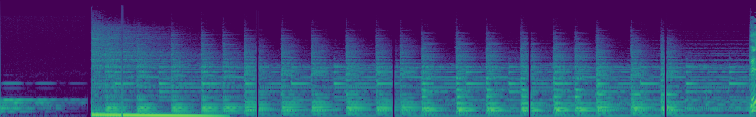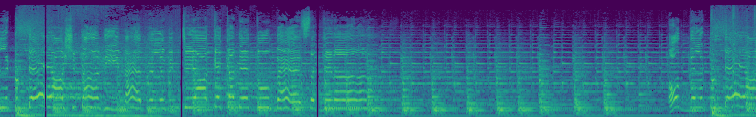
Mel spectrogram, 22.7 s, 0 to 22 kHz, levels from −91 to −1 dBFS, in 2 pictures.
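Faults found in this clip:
Gap at a join of encoded pieces: segments encoded separately and concatenated untrimmed, so encoder start delay and last-frame padding remain. Silent dropouts about every 2 s at 1.81 (26 ms), then 40 ms at 3.84, 5.88, 7.92, 9.96, 12.00, 14.04, 16.08; sound resumes where it stopped.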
